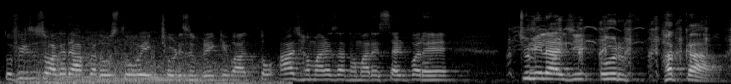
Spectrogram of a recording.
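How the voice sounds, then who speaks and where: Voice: medium pitch, moderate pace, background noise, lightly acted. A speaker playing a mock-formal quiz show host in a comedy skit.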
